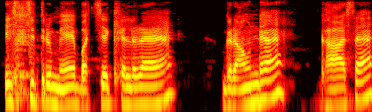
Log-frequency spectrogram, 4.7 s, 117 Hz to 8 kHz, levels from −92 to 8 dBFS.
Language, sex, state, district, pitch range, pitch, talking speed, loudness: Hindi, male, Bihar, Sitamarhi, 150-185 Hz, 160 Hz, 140 wpm, -16 LUFS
